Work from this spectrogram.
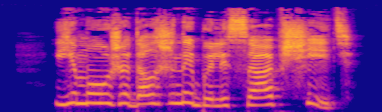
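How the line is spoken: Joyful blurt. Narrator (Russian): радостно выпалила мама

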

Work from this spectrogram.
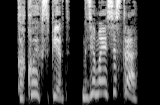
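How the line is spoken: Panicked scream. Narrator (Russian): в панике закричала

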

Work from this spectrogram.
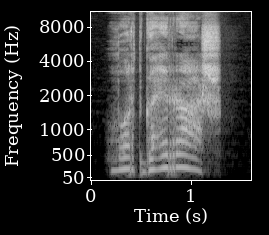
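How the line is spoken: Whispered call. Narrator (Russian): шепотом позвала я

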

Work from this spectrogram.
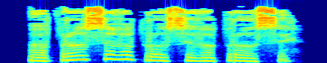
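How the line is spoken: Sad summing up. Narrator (Russian): подытожила печально

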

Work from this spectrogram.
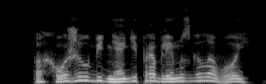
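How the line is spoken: Sigh. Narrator (Russian): вздохнул я

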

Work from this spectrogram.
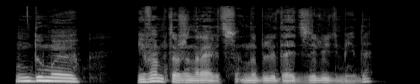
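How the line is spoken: Muttered. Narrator (Russian): пробормотала миссис Редфорд

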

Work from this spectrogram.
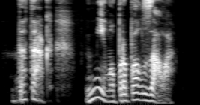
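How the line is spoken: Snappish retort. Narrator (Russian): огрызнулась я

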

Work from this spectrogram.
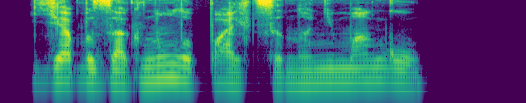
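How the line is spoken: Through gritted teeth. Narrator (Russian): процедила ему в лицо

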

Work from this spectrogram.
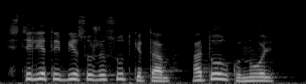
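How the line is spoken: Sad remark. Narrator (Russian): грустно заметила Хелл

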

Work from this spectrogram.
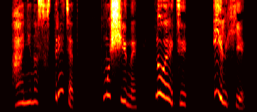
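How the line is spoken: Thin squeal, young girl. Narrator (Russian): Тоненько взвизгнула молоденькая кучерявая девушка

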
